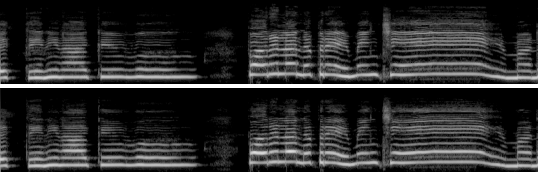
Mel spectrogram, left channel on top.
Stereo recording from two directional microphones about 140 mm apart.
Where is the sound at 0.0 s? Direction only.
15° left (ahead or behind).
